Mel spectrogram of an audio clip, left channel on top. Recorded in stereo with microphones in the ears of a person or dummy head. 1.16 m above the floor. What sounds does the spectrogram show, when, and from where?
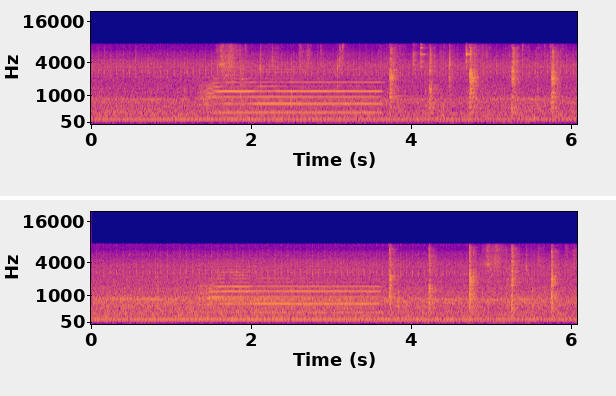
1.3 s a trumpet: 75° right (ahead or behind), 8 m
3.7 s a clap: 55° right (ahead or behind), 3 m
